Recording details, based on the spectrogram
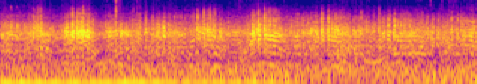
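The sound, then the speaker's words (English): Hundreds of birds on a path call continuously, a rich overlapping chatter of quacking, honking waterfowl voices rising and falling in waves, with a low steady hum underneath and no talking. “Now they're on it. Hundreds of them.”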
